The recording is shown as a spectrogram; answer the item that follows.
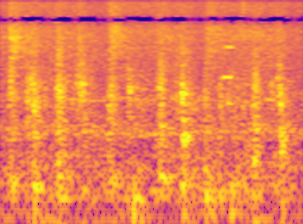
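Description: Motorized dog treadmill running with a steady low hum while a large Presa Canario walks on the moving belt, its paws making repeated short footfalls.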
